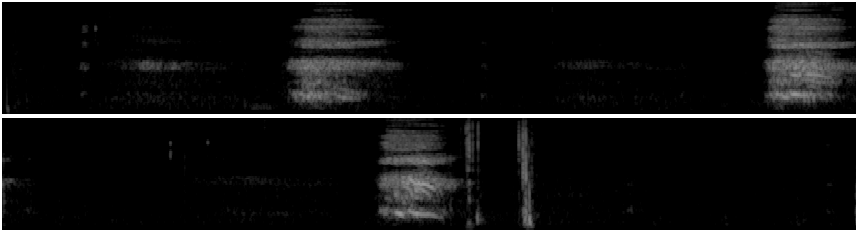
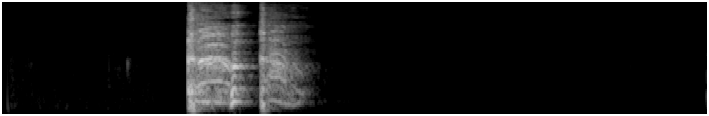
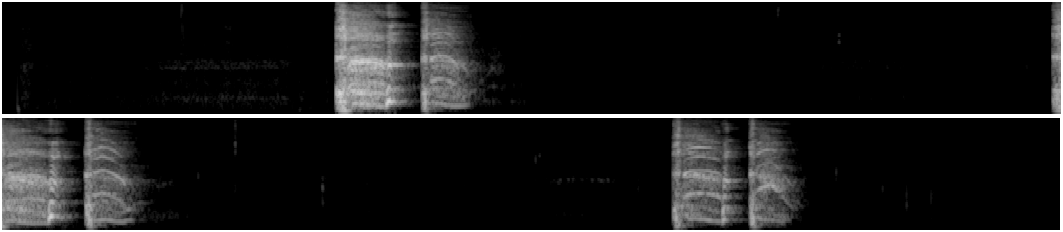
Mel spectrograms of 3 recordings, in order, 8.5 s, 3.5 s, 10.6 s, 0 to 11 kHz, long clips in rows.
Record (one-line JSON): {"exhalation_length": "8.5 s", "exhalation_amplitude": 1507, "exhalation_signal_mean_std_ratio": 0.32, "cough_length": "3.5 s", "cough_amplitude": 14063, "cough_signal_mean_std_ratio": 0.26, "three_cough_length": "10.6 s", "three_cough_amplitude": 19425, "three_cough_signal_mean_std_ratio": 0.24, "survey_phase": "beta (2021-08-13 to 2022-03-07)", "age": "18-44", "gender": "Female", "wearing_mask": "No", "symptom_none": true, "smoker_status": "Never smoked", "respiratory_condition_asthma": false, "respiratory_condition_other": false, "recruitment_source": "REACT", "submission_delay": "2 days", "covid_test_result": "Negative", "covid_test_method": "RT-qPCR", "influenza_a_test_result": "Negative", "influenza_b_test_result": "Negative"}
